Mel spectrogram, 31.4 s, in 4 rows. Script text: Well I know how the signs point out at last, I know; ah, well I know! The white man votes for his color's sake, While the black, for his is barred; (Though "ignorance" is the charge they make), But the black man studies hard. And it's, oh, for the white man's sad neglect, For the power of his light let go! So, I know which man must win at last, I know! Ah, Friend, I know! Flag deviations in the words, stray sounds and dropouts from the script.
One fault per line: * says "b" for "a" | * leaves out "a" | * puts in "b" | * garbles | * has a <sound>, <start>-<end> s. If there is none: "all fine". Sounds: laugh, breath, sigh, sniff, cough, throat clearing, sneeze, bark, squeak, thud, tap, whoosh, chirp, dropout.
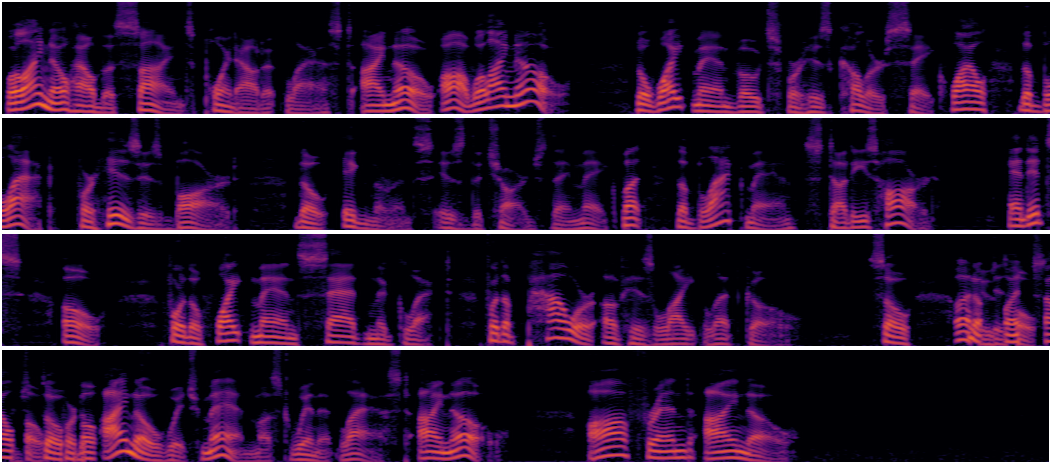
* garbles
